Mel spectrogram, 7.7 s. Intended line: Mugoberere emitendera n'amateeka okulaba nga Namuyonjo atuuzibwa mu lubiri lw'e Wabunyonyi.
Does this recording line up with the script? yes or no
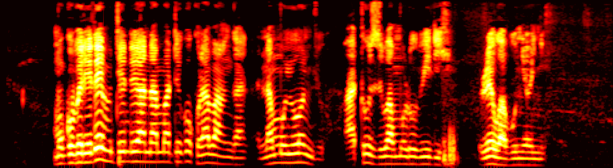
yes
